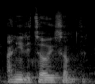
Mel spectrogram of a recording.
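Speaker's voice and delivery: low, hushed, solemn imitation; ominous stranger. Imitating the coworker confiding a secret, low and hushed. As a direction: drop the voice low and soft like a secret.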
